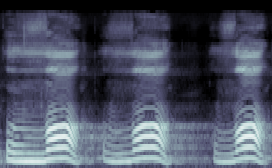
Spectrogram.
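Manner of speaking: وا with buzzed th opening into thick aw; tongue out, buzz, then swell loud on وا; loud, full-mouthed وا, evenly repeated; slight buzz, heavy. Shown as a demonstration. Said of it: "تھوڑی سی جھنجھناہٹ کے ساتھ".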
